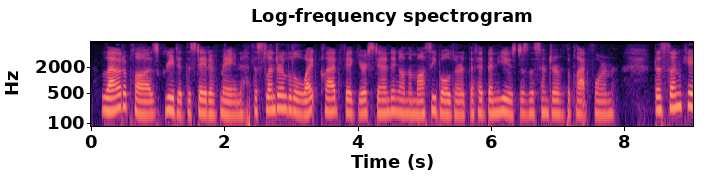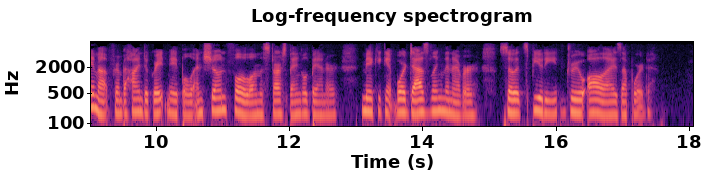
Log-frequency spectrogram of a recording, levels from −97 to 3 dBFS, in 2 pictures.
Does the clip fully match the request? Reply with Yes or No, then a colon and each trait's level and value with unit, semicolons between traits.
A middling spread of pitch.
No: narrow, 2.3 semitones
